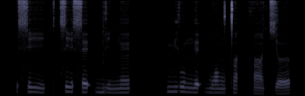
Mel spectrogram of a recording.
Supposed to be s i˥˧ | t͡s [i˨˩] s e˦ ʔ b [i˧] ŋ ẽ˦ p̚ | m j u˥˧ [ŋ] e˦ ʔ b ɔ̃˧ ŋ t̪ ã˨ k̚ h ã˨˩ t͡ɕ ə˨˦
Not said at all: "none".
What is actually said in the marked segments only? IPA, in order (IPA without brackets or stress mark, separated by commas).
i˥˧, i˧, ŋ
